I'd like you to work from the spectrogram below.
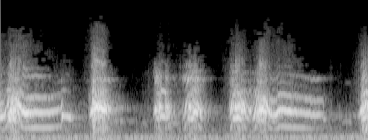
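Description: A pet dog yelps and whines in a recorded run of several short barks and drawn-out, howling cries. The sounds are loud and clear, with no talk over them.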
